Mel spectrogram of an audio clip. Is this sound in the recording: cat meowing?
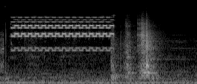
no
